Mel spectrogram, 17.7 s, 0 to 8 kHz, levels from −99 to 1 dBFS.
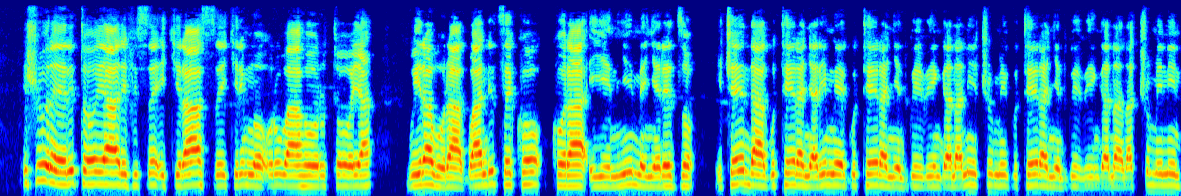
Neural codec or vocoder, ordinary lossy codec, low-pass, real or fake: none; MP3, 64 kbps; 7.2 kHz; real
